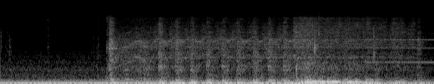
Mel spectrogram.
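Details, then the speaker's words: 1993 GMC Typhoon: starter whirs and sometimes sticks, engine catches into an uneven, lumpy idle with backfiring, dumping fuel and black smoke. Rough idle; mechanic suspects ignition timing is out, possibly from a slipped harmonic balancer ring. "she's not happy all right we'll be back savage some backfiring and hard idle and a lot of dump fuel"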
